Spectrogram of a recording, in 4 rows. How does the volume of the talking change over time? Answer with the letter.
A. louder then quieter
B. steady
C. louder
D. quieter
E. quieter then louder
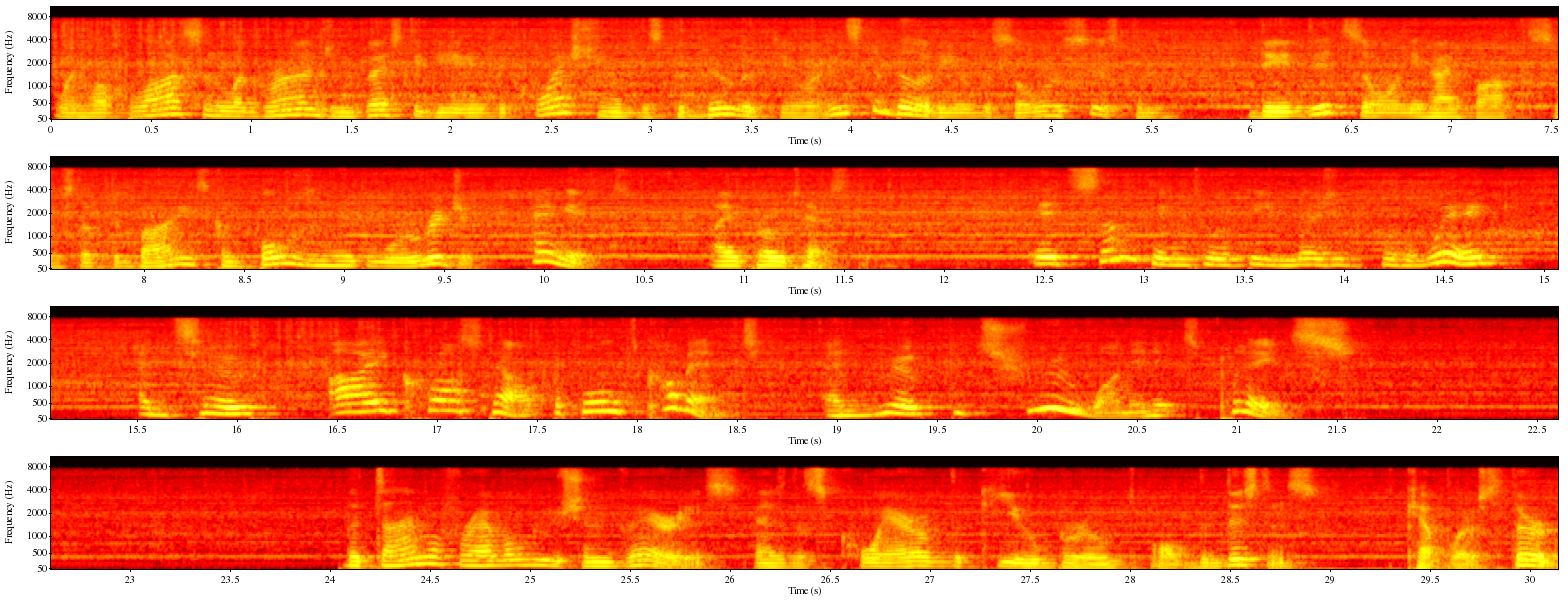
B.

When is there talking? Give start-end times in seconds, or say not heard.
0.0-14.8, 15.5-21.6, 24.1-30.0.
